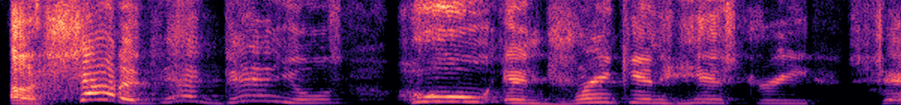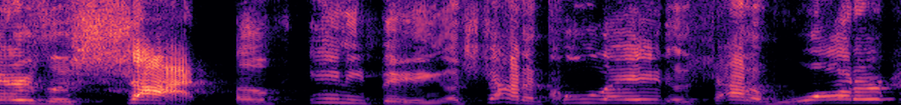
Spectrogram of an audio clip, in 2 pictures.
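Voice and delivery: high, loud outraged disbelief; a shot of Jack Daniels, can you believe it; his look turned into an outraged rant; incredulous. Retold or imitated. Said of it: "that look said".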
